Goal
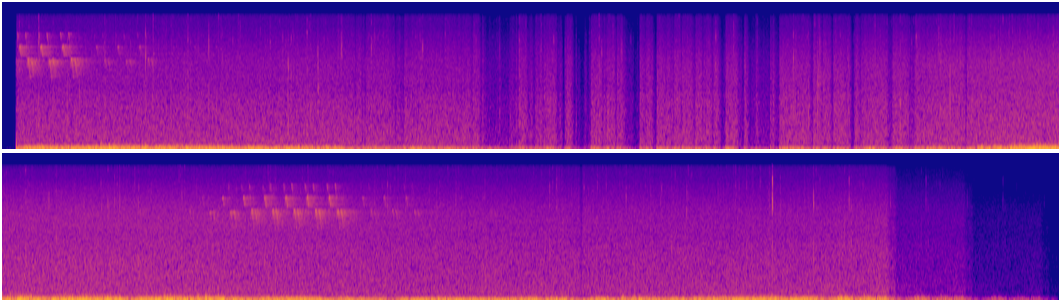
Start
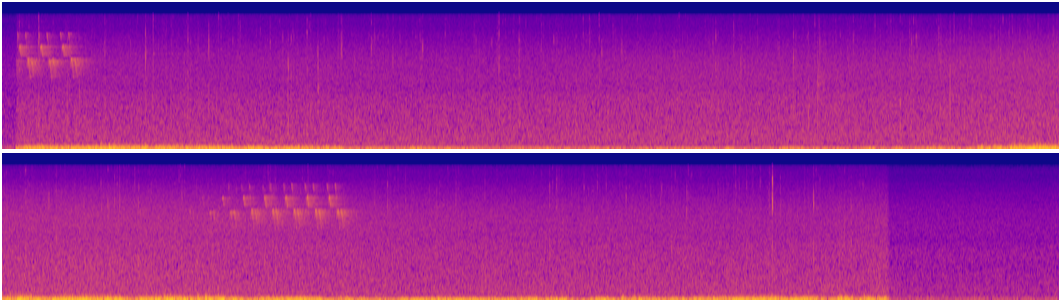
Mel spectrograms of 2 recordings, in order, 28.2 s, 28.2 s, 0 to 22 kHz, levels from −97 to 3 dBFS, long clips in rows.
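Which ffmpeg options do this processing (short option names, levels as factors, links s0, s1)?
-af "agate=range=0.00631:threshold=0.02:ratio=16:detection=peak,aecho=1:1:1025|2050|3075:0.2|0.0459|0.0106,volume=0.531"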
